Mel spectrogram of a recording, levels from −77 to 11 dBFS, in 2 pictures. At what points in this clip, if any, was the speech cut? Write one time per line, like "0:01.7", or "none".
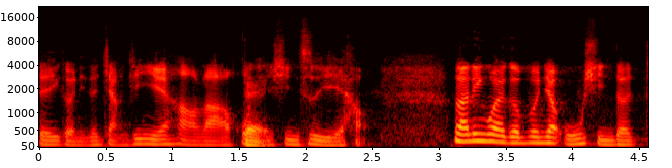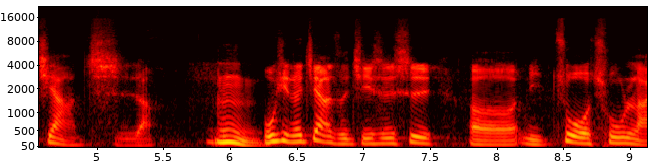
none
